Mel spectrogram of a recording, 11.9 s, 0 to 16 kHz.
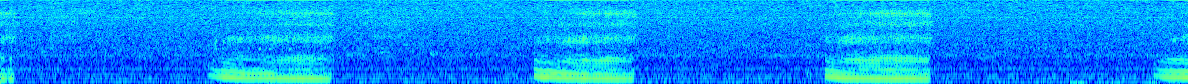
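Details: Cat snoring loudly while asleep on a chair: regular breathy snores with a falling tone, about 20 a minute, with quiet gaps between.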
